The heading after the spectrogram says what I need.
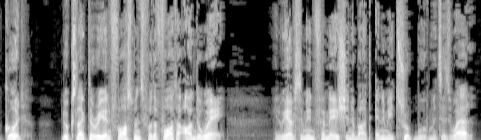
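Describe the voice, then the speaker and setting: An actor playing a stern, battle-hardened soldier in a fantasy war video game, with earnest, commanding, formal delivery. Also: male voice, on the low side, husky, no room sound, studio quality. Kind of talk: scripted video game voice acting.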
